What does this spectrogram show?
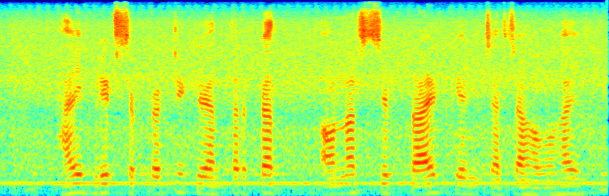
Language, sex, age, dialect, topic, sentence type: Magahi, male, 18-24, Central/Standard, banking, statement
